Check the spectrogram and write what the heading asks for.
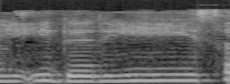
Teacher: وَاذْكُرْ فِي الْكِتَابِ إِدْرِيسَ إِنَّهُ كَانَ صِدِّيقًا نَبِيًّا. ادریس میں دال کے پر قلقلہ کرنا ہے اور را یہاں پہ باریک ہو جائے گی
